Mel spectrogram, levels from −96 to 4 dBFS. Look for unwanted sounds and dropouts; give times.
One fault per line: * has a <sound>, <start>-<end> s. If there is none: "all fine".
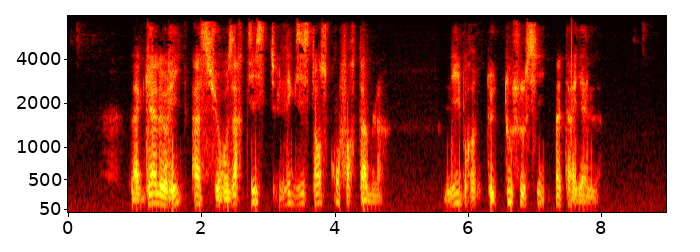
all fine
